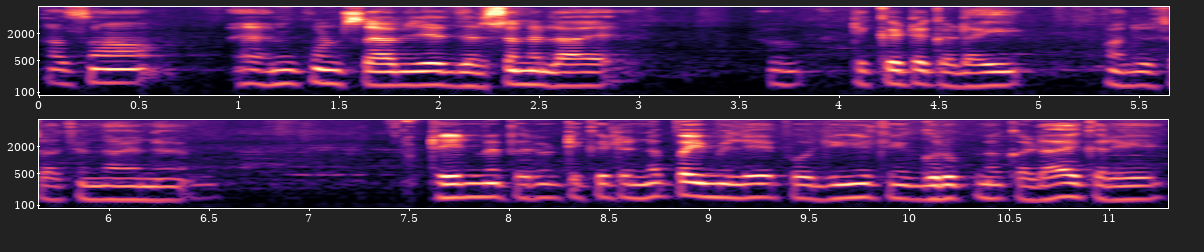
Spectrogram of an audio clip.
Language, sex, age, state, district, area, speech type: Sindhi, male, 45-60, Gujarat, Surat, urban, spontaneous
